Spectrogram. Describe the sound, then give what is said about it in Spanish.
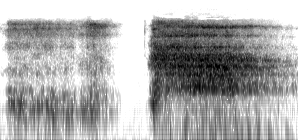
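A deep breath during a guided tapping relaxation exercise: a soft inhale of about a second, a brief silent pause, then a longer, louder, airy exhale that fades at the end. “Respiro profundo.”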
